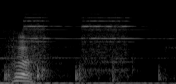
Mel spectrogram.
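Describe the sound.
A telephone bell rings steadily, its bright metallic tone sustained through the moment with a brief dip partway, while a voice briefly sounds at the start and soft thumps follow.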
